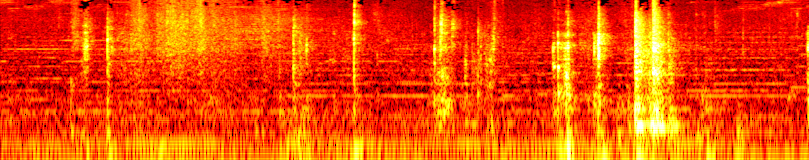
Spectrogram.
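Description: Background music, with a short cluster of knocks and thuds from kitchen cupboards about two thirds of the way in.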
